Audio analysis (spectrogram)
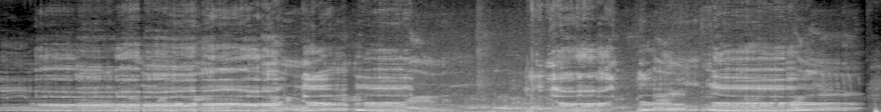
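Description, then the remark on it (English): Deep, rasping roars from howler monkeys rise and fall in long, overlapping bursts, loud and continuous with brief gaps, a guttural growling chorus that swells throughout. “But you're in the inside, you know, like focal point, insert clip of howler monkeys here.”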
